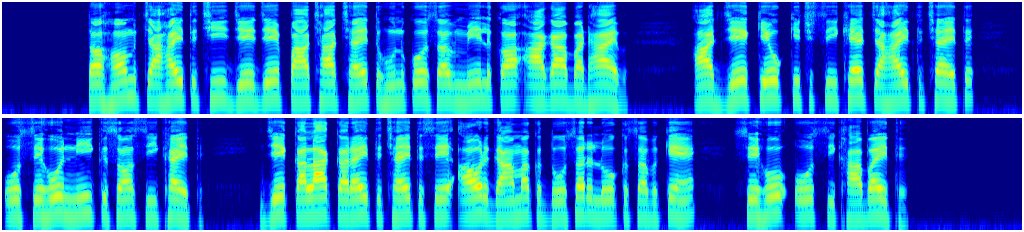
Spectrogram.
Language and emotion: Maithili, neutral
